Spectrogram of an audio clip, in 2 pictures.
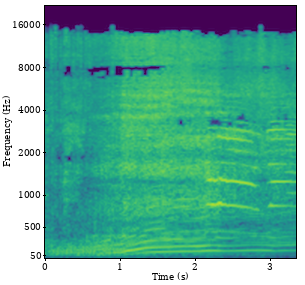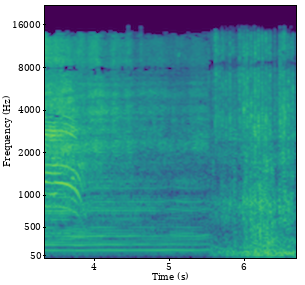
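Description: A truck engine revs hard and roars as it pulls away.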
